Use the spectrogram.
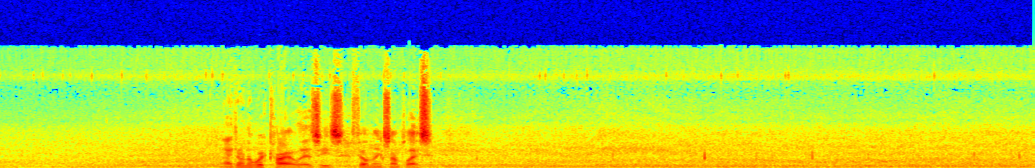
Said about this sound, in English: It's really, really windy. I can hardly describe it. I can hardly breathe because the wind is so heavy. But we're getting closer to the waves. I don't know if we'll hear the waves over the wind, but we can try.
